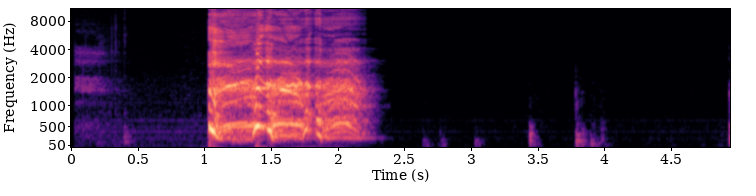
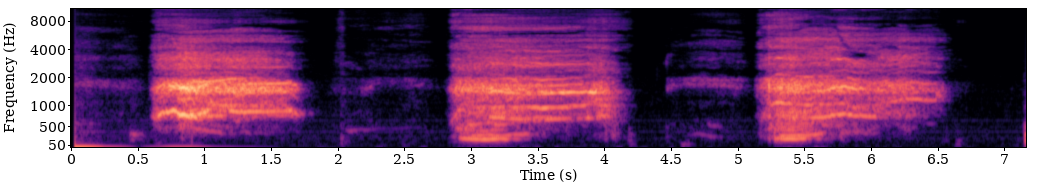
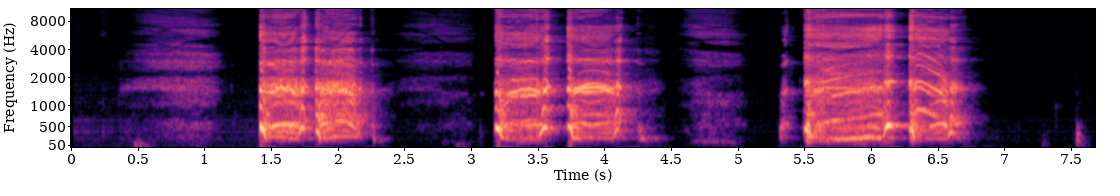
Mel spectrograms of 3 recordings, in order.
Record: {"cough_length": "4.9 s", "cough_amplitude": 32768, "cough_signal_mean_std_ratio": 0.34, "exhalation_length": "7.2 s", "exhalation_amplitude": 32766, "exhalation_signal_mean_std_ratio": 0.56, "three_cough_length": "7.7 s", "three_cough_amplitude": 32766, "three_cough_signal_mean_std_ratio": 0.47, "survey_phase": "beta (2021-08-13 to 2022-03-07)", "age": "45-64", "gender": "Female", "wearing_mask": "No", "symptom_sore_throat": true, "symptom_diarrhoea": true, "symptom_fatigue": true, "symptom_headache": true, "symptom_change_to_sense_of_smell_or_taste": true, "symptom_other": true, "smoker_status": "Ex-smoker", "respiratory_condition_asthma": false, "respiratory_condition_other": false, "recruitment_source": "Test and Trace", "submission_delay": "2 days", "covid_test_result": "Positive", "covid_test_method": "RT-qPCR", "covid_ct_value": 18.8, "covid_ct_gene": "ORF1ab gene", "covid_ct_mean": 19.4, "covid_viral_load": "450000 copies/ml", "covid_viral_load_category": "Low viral load (10K-1M copies/ml)"}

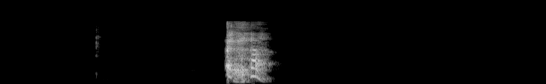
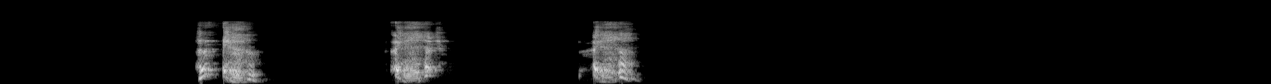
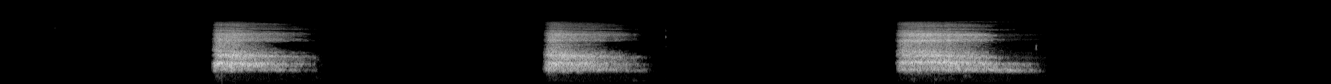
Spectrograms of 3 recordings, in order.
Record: {"cough_length": "5.5 s", "cough_amplitude": 28249, "cough_signal_mean_std_ratio": 0.2, "three_cough_length": "12.7 s", "three_cough_amplitude": 31521, "three_cough_signal_mean_std_ratio": 0.25, "exhalation_length": "13.3 s", "exhalation_amplitude": 30281, "exhalation_signal_mean_std_ratio": 0.35, "survey_phase": "beta (2021-08-13 to 2022-03-07)", "age": "65+", "gender": "Female", "wearing_mask": "No", "symptom_none": true, "smoker_status": "Never smoked", "respiratory_condition_asthma": false, "respiratory_condition_other": false, "recruitment_source": "Test and Trace", "submission_delay": "1 day", "covid_test_result": "Negative", "covid_test_method": "RT-qPCR"}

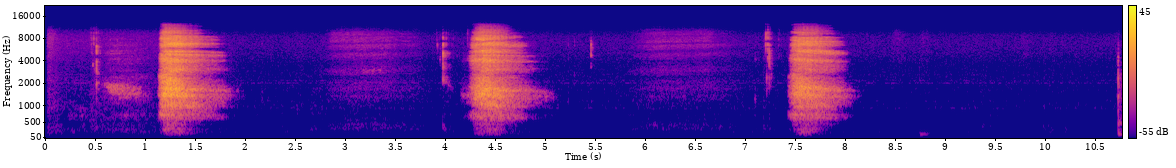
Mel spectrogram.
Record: {"exhalation_length": "10.8 s", "exhalation_amplitude": 16379, "exhalation_signal_mean_std_ratio": 0.26, "survey_phase": "beta (2021-08-13 to 2022-03-07)", "age": "65+", "gender": "Female", "wearing_mask": "No", "symptom_none": true, "smoker_status": "Never smoked", "respiratory_condition_asthma": false, "respiratory_condition_other": false, "recruitment_source": "REACT", "submission_delay": "2 days", "covid_test_result": "Negative", "covid_test_method": "RT-qPCR"}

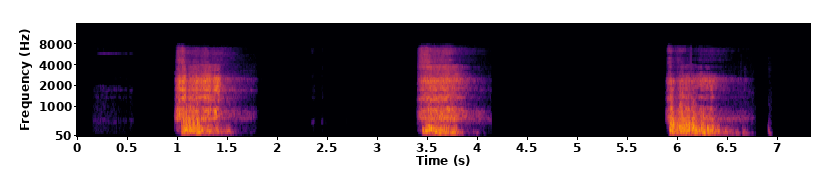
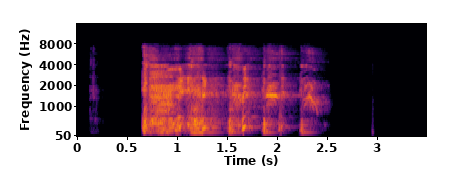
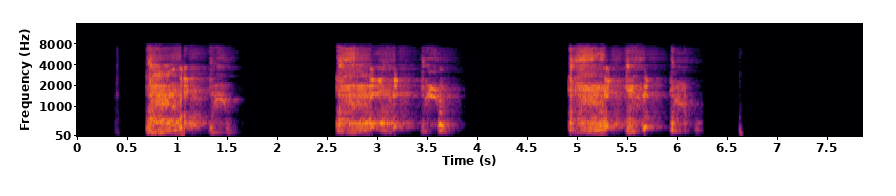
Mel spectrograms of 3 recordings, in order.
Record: {"exhalation_length": "7.3 s", "exhalation_amplitude": 27172, "exhalation_signal_mean_std_ratio": 0.36, "cough_length": "3.5 s", "cough_amplitude": 32423, "cough_signal_mean_std_ratio": 0.5, "three_cough_length": "7.9 s", "three_cough_amplitude": 30415, "three_cough_signal_mean_std_ratio": 0.45, "survey_phase": "beta (2021-08-13 to 2022-03-07)", "age": "18-44", "gender": "Male", "wearing_mask": "No", "symptom_cough_any": true, "symptom_fatigue": true, "symptom_fever_high_temperature": true, "symptom_headache": true, "smoker_status": "Prefer not to say", "respiratory_condition_asthma": false, "respiratory_condition_other": false, "recruitment_source": "Test and Trace", "submission_delay": "2 days", "covid_test_result": "Positive", "covid_test_method": "LFT"}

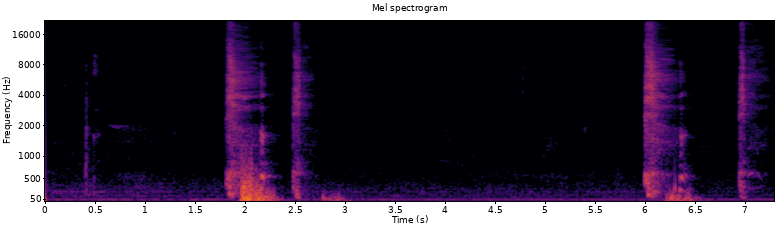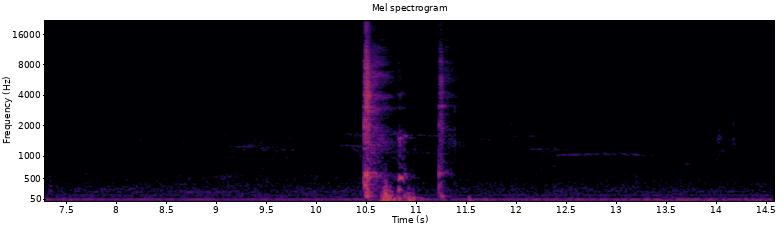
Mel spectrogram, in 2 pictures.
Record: {"three_cough_length": "14.6 s", "three_cough_amplitude": 2451, "three_cough_signal_mean_std_ratio": 0.25, "survey_phase": "beta (2021-08-13 to 2022-03-07)", "age": "45-64", "gender": "Female", "wearing_mask": "No", "symptom_none": true, "smoker_status": "Ex-smoker", "respiratory_condition_asthma": false, "respiratory_condition_other": false, "recruitment_source": "REACT", "submission_delay": "2 days", "covid_test_result": "Negative", "covid_test_method": "RT-qPCR"}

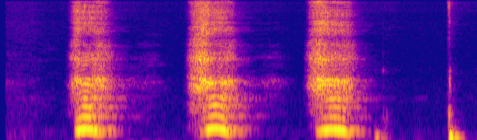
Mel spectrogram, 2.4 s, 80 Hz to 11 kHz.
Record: {"exhalation_length": "2.4 s", "exhalation_amplitude": 32768, "exhalation_signal_mean_std_ratio": 0.49, "survey_phase": "beta (2021-08-13 to 2022-03-07)", "age": "45-64", "gender": "Female", "wearing_mask": "No", "symptom_none": true, "smoker_status": "Ex-smoker", "respiratory_condition_asthma": false, "respiratory_condition_other": false, "recruitment_source": "REACT", "submission_delay": "4 days", "covid_test_result": "Negative", "covid_test_method": "RT-qPCR"}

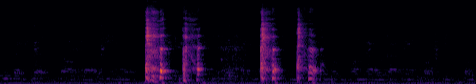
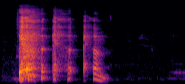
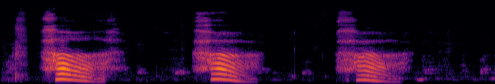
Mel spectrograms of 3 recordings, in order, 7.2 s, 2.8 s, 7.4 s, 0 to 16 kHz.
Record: {"three_cough_length": "7.2 s", "three_cough_amplitude": 2838, "three_cough_signal_mean_std_ratio": 0.25, "cough_length": "2.8 s", "cough_amplitude": 22627, "cough_signal_mean_std_ratio": 0.33, "exhalation_length": "7.4 s", "exhalation_amplitude": 11170, "exhalation_signal_mean_std_ratio": 0.36, "survey_phase": "alpha (2021-03-01 to 2021-08-12)", "age": "65+", "gender": "Female", "wearing_mask": "No", "symptom_none": true, "smoker_status": "Ex-smoker", "respiratory_condition_asthma": false, "respiratory_condition_other": false, "recruitment_source": "REACT", "submission_delay": "1 day", "covid_test_result": "Negative", "covid_test_method": "RT-qPCR"}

